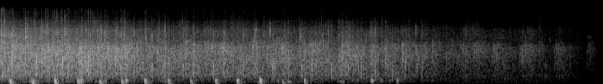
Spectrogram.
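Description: Audience applause, with one close clapper standing out at about four to five claps a second until about four seconds in. The applause then dies away over the last couple of seconds.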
